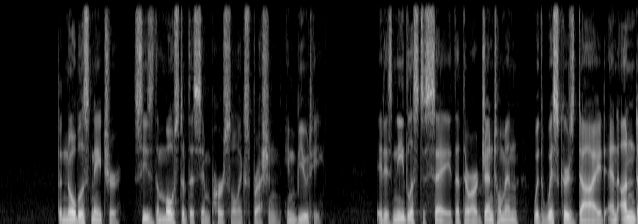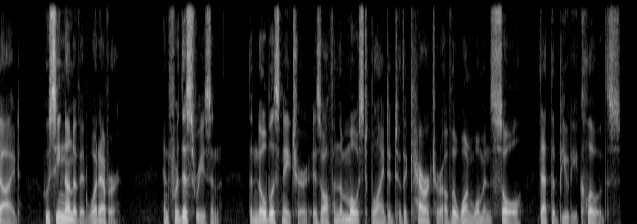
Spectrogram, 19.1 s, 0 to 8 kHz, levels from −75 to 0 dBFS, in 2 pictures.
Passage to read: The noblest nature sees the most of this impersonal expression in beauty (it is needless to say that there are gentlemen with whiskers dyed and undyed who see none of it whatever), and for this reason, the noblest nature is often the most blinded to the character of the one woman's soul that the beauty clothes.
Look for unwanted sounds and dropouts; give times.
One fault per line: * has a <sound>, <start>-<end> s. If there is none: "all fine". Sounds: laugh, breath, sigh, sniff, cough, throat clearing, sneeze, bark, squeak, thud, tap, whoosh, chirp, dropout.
all fine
